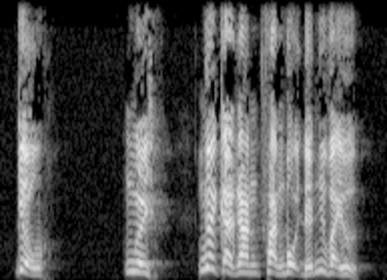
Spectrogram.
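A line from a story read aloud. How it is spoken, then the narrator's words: Angry, tongue-tied stammer. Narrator (Vietnamese): Lão quái tức giận đến nỗi líu lưỡi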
